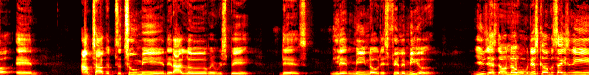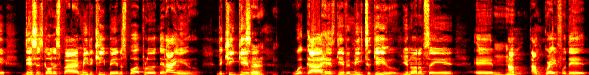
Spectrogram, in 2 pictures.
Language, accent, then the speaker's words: English; the South, United States; moved away; I grew up in the South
